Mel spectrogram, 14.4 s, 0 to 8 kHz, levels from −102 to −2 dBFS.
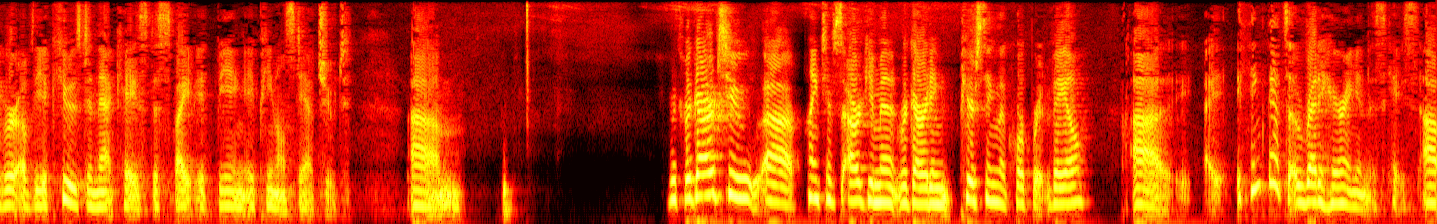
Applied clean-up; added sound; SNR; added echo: neural mask model Resemble Enhance denoiser.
